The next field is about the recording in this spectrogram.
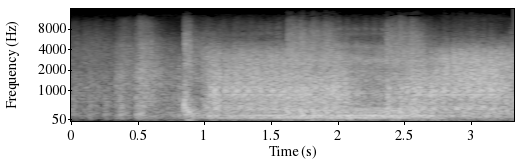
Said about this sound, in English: As the choppers buzz past, Blofeld's guards open fire with the machine gun turrets. Guards in black fire their submachine guns.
